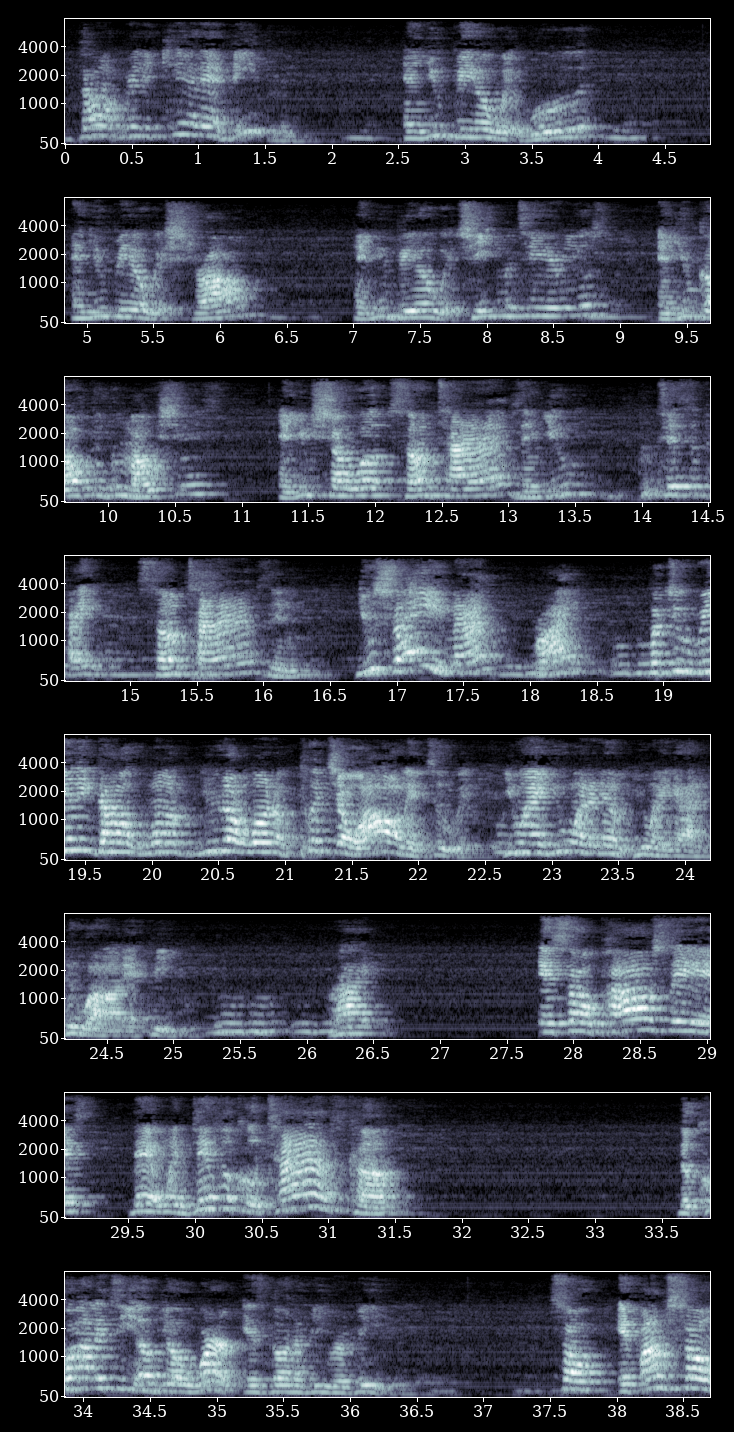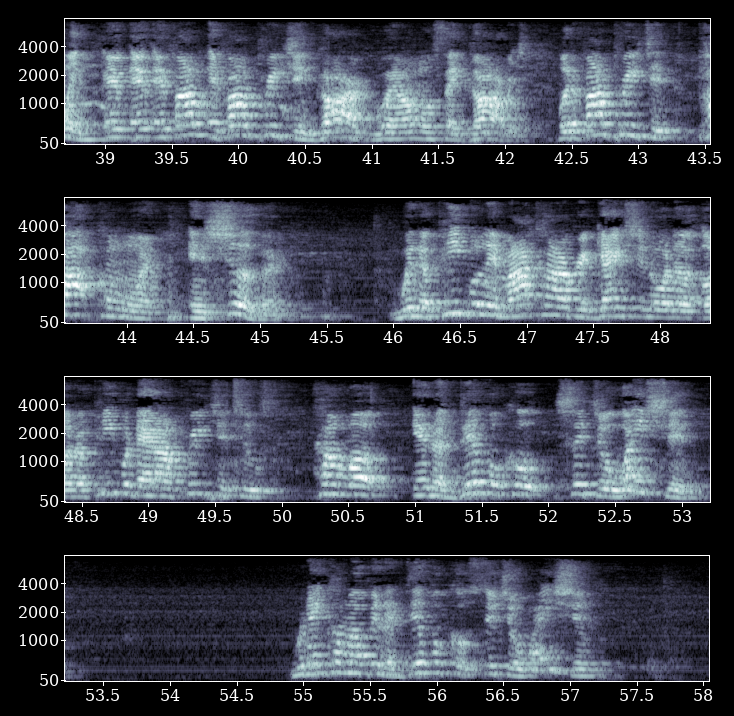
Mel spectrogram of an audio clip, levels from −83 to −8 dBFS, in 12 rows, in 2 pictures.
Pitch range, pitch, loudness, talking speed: 155-225 Hz, 185 Hz, -17 LUFS, 150 wpm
